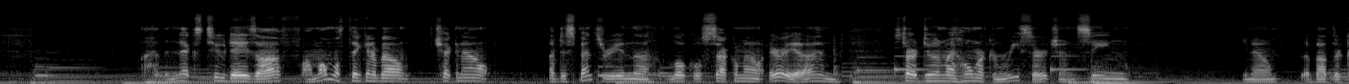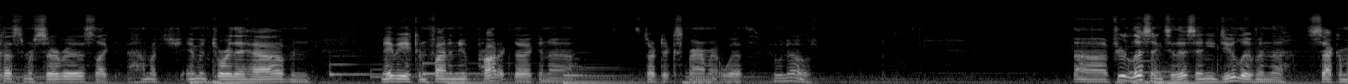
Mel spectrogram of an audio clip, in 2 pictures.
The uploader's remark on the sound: I'm just sitting in my car testing out my microphone.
